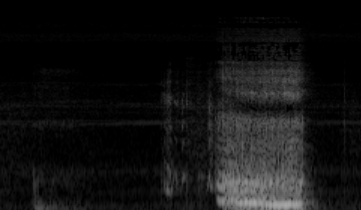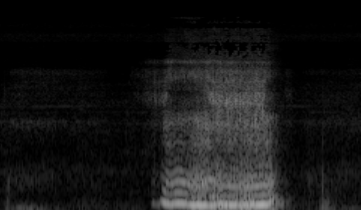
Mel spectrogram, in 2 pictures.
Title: English bulldogs snoring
